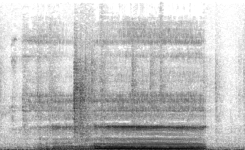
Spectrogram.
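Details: Aged pug dozing with eyes open lets out a single steady, rumbling snore lasting over a second, a low droning buzz with a faint whistling edge, then quiet breathing in a small room.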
